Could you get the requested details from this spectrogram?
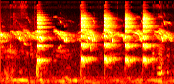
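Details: Hen chicks among miniature jeep toys give loud, sharp chirps about every half second over a background of thin continuous peeping.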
